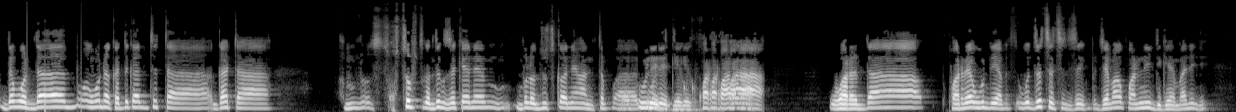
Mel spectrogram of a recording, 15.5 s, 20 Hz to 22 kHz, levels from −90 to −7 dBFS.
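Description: A speech recording with three separate faults. From 0.34 to 1.46 s there are six CD scratch ticks, short regular clicks or dropouts each lasting a few milliseconds at most. They come from a surface blemish that passes the laser once per revolution and corrupts more data than the error correction can recover, so the player patches each damaged stretch by interpolating or muting it, leaving a periodic tick. At 5.75 to 5.78 s, compressed frames are skipped: the audio jumps forward by about 20 ms, because frames were lost from the file or rejected as damaged by the decoder. From 7.75 to 9.55 s the audio is a doubled track. A second full-band copy sits around a tenth of a second behind the first at roughly the same level, with no reverberant tail or room colouring, and it begins and ends abruptly at those times. This is likely the same signal reaching the mix twice, either through a second capture path with extra latency or through an edit that left two misaligned copies on the timeline.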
